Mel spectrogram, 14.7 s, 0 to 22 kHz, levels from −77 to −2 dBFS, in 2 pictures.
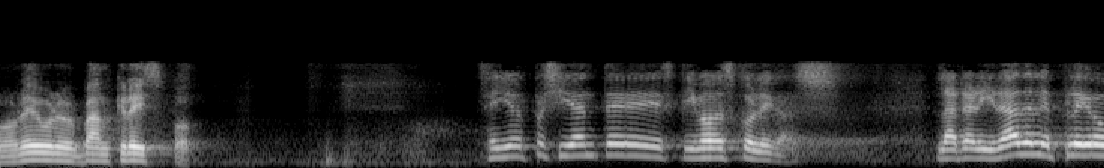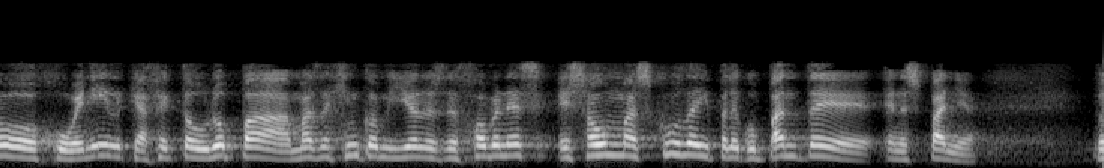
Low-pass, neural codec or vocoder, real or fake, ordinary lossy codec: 5.4 kHz; codec, 24 kHz, 0.5 kbps, DualCodec; fake; none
